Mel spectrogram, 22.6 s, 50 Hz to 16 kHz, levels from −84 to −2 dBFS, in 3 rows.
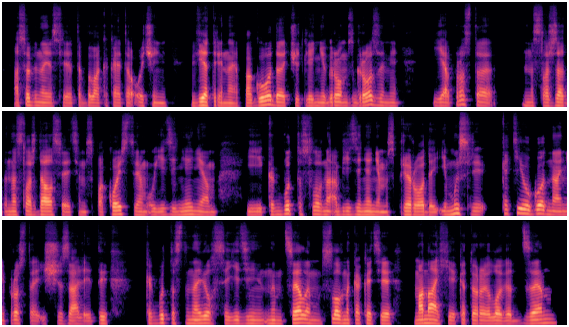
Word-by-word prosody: особенно, 120 -2 -1
если 105 0 -3
это 100 +1 -7
была 105 0 -1
какая-то 105 -1 -5
очень 105 -2 -3 0.3
ветреная 105 -3 +3
погода, 115 +2 +4
чуть 110 -1 -6
ли 110 -1 0
не 110 -1 -2
гром 115 0 +1
с 105 - -12
грозами. 115 -3 0 0.4
Я 115 -1 0
просто 140 -6 -3 0.3
наслажад 110 +1 -1
наслаждался 115 0 +2
этим 100 +1 -7
спокойствием, 125 -3 0
уединением 110 0 -3 0.4
и 110 0 -4
как 115 +2 -5
будто 145 -1 0
словно 115 -2 -1
объединением 110 -2 -2
с 100 - -7
природой. 110 -3 +2
И 120 - -5
мысли, 120 -3 -1 0.2
какие 145 +2 0
угодно, 135 -5 +4
они 110 0 -2
просто 110 -3 -3
исчезали. 105 -2 -1
Ты 115 +2 -3 0.5
как 120 -1 -5
будто 135 0 -2
становился 120 0 0
единым 115 0 -4
целым, 130 -2 +5
словно 125 +1 +2
как 125 -1 -3
эти 115 -1 +1 0.3
монахи, 120 -2 +5
которые 115 0 +1
ловят 110 -2 +1
дзен, 125 +4 +2
115 Hz, 125 wpm, -25 LUFS, 110-120 Hz, 0.5 s, целым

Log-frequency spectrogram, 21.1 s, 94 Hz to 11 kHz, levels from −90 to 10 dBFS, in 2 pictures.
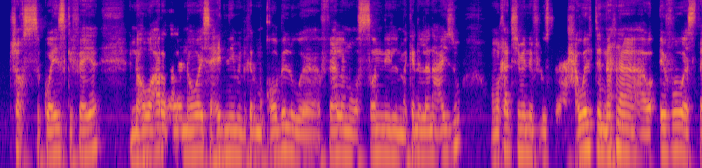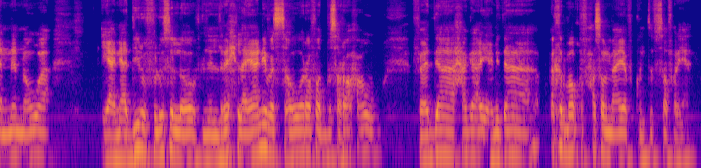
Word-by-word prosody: شخص - - +4
كويس 140 0 +4
كفاية 140 +5 -2 0.5
إن 125 - -2
هو 140 +2 +1
عرض 150 +2 +1
عليَّ 135 0 -1
إن 135 - -1
هو 140 +2 0
يساعدني 140 0 +2
من 130 -2 -6
غير 130 +1 -6
مقابل، 135 +4 -3
وفعلًا 135 - -3
وصّلني 135 +3 +1
للمكان 130 0 -3
اللي 135 0 -1
أنا 135 - -2
عايزه 140 +7 -4 0.5
وما 130 +1 -3
خدش 150 +1 0
مني 140 -1 -2
فلوس، 135 -1 -8 0.2
حاولت 155 +3 +3
إن 145 -2 +2
أنا 145 -1 +2 0.2
أوقّفه 145 +4 +1
أستناه 130 +1 +2
إن 130 -1 -4
هو 130 +1 -5 0.8
يعني 120 +1 +4
أدّيله 145 +6 -1
الفلوس 140 +1 -1
اللي 130 -4 +2
هو 125 0 +1
للرحلة 125 +2 -1
يعني 140 +6 +5
بس 130 -3 +7
هو 135 +2 -1
رفض 135 -3 -2
بصراحة، 125 +2 0
و 135 -2 -7 0.5
فده 125 +3 -1
حاجة 135 +1 -2 0.2
يعني 125 +2 -3
ده 125 - -1 0.7
آخر 165 -3 0
موقف 140 -1 -4
حصل 140 +3 +2
معايا 130 0 0
فكنت 120 -1 -13
في 120 0 -8
سفر 120 0 -6
يعني. 115 +2 -10
135 Hz, 155 wpm, -22 LUFS, 125-140 Hz, 0.8 s, بس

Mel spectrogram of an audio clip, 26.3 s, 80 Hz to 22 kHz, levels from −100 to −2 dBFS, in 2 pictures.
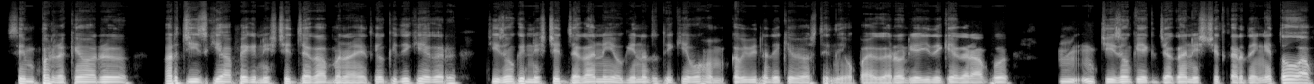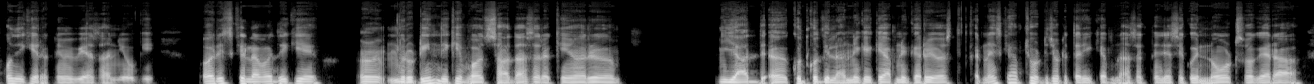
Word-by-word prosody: Simple 115 -1 +2
रखें 95 +2 0
और 100 -1 +1 0.6
हर 120 +2 +4
चीज़ 105 -1 +2
की 110 - +2
आप 105 -1 -1
एक 105 -1 +4
निश्चित 110 +4 -1
जगह 90 +2 +2
बनाएँ, 85 -1 -1
क्योंकि 105 +2 -2
देखिए 115 0 +1
अगर 105 +5 0 0.3
चीज़ों 110 0 +3
की 115 - +4
निश्चित 105 +3 0
जगह 90 +4 +2
नहीं 105 0 +1
होगी 90 +1 -1
ना, 100 +1 0
तो 115 - -4
देखिए 115 -2 -2
वो 100 +1 +1
हम 85 -1 -3
कभी 100 -1 +1
भी 100 0 0
ना - - +2
देखिए 95 0 0
व्यवस्थित 90 +9 -2
नहीं 80 -3 -2
हो 70 - -4
पाएगा। 80 +1 0
और 90 0 -1
यही 95 +1 +1
देखिए 95 +1 0
अगर 95 0 0
आप 90 - -6
उ 100 0 +2 0.6
उ, 105 0 -1
चीज़ों 105 0 +2
की 105 - 0
एक 100 - -2
जगह 100 +4 +2
निश्चित 95 +1 -2
कर 90 -1 -1
देंगे, 90 +5 -1
तो 155 +5 +3
आपको 130 -5 +1
देखिए 110 -3 +1
रखने 85 - -5
में 85 -1 -2
भी 85 0 0
आसानी 80 -2 -5
होगी। 75 -1 -6 0.5
और 115 +1 +4
इसके 120 +1 +1
अलावा 105 -1 +3
देखिए 110 0 +2
अ, 125 -3 -10 0.4
रूटीन 115 +7 +4
देखिए 115 +1 +2
बहुत 95 +3 +1
सादा-सा 90 +1 -1
रखें 95 +2 -2
और 95 0 +1 1.4
याद 100 0 +2
अ, 100 +1 +2
खुद 115 - +2
को 105 - +4
दिलाने 90 -1 +2
के, 100 0 +2
के 100 - +1
आपने 95 0 +1
घर 90 +3 +1
व्यवस्थित 95 -1 0
करना - - -5
है, - - +2
इसके 130 +5 -3
आप 155 -3 -1
छोटे-छोटे 120 -1 +1
तरीके 90 0 0
अपना - - -3
सकते - - -6
हैं, 85 - -1
जैसे 85 - -2
कोई 90 - +1
नोट्स 90 +5 0
वगैरह 90 +3 -1
100 Hz, 205 wpm, -21 LUFS, 90-110 Hz, 1.4 s, हर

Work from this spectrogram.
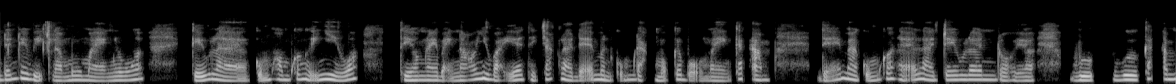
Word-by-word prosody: đến 220 +5 +1
cái 270 -3 +4
việc 195 - +1
là 180 -1 0
mua 200 +3 0
màn 175 -3 -1
luôn 195 +2 +1
á, 235 - +1 0.5
kiểu 185 +2 +4
là, 180 - +2
cũng - - -1
hông 215 -2 0
có 235 - -2
nghĩ 230 -3 +2
nhiều 220 -4 +4
á. 240 - +3 0.4
Thì 195 - +2
hôm 195 +1 +2
nay 200 -1 +2
bạn 185 - -3
nói 210 +6 0
như 270 - +5
vậy 185 - -1
á, 215 - +4
thì 200 - -4
chắc 245 +3 -3
là 220 - +3
để 195 +3 0
mình 220 -3 +1
cũng 210 +3 -5
đặt 220 - -3
một 185 - -2
cái 225 - 0
bộ - - -2
màn 170 -2 -3
cách 250 0 -1
âm 210 0 +2 0.5
để 225 - -1
mà 235 -5 +4
cũng - - -1
có 260 - +1
thể 225 +1 0
là 230 -5 +2
treo 210 +1 +2
lên 215 -1 +2
rồi, 185 -3 -3
ờ, 180 0 -1 0.5
vừa 190 -1 +6 0.2
vừa 210 +1 +4
cách 260 - -1
âm 240 -2 +1
210 Hz, 260 wpm, -21 LUFS, 190-225 Hz, 0.5 s, vừa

